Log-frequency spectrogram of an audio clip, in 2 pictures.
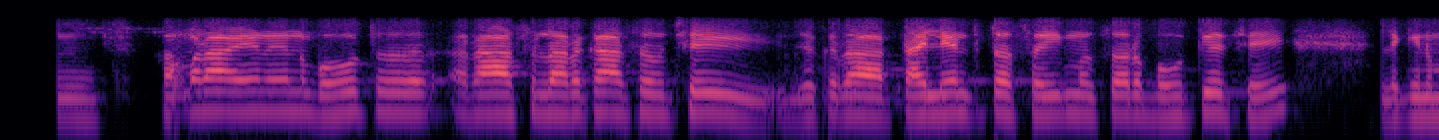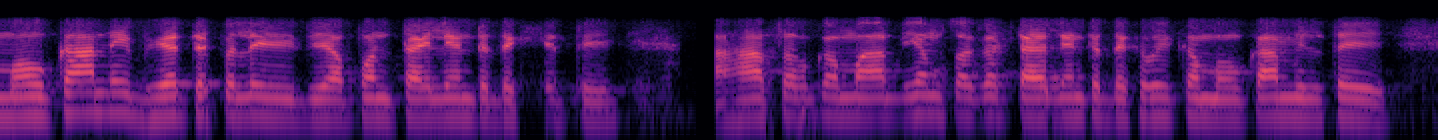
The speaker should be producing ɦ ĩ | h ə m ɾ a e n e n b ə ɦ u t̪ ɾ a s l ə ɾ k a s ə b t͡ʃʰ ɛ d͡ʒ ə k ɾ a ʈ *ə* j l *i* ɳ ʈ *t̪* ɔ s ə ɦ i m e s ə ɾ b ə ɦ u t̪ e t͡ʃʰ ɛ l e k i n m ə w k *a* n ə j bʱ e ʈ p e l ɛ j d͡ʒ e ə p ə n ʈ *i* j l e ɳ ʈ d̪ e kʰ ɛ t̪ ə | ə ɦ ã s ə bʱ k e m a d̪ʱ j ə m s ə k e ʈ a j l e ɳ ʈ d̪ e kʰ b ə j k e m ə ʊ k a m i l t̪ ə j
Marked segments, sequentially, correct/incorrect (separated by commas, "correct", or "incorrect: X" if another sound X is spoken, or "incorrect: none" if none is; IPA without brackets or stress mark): incorrect: a, incorrect: e, correct, correct, incorrect: a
